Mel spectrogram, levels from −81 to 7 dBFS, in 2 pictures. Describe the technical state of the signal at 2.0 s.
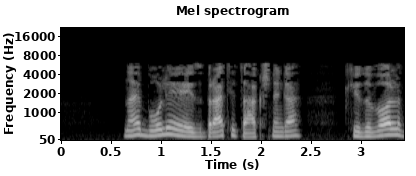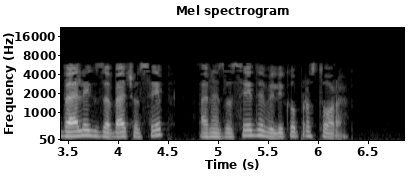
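MP3 compression artefacts at 2.0 s, present throughout the clip: nothing is heard above about 5.9 kHz, and the speech sounds watery and swirly, most likely from a low-bitrate MP3 encode around 24 kbps that cut the treble and dropped weak frequency lines.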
